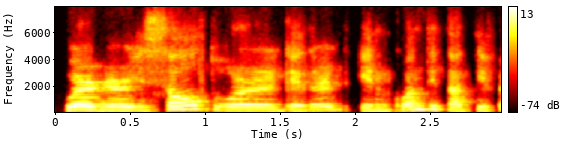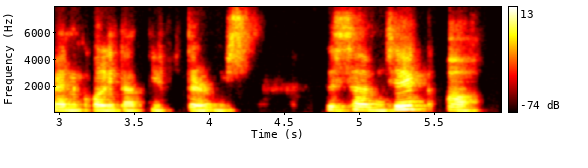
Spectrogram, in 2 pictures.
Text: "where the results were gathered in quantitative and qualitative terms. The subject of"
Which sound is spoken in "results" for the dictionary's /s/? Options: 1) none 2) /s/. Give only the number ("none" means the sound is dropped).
1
